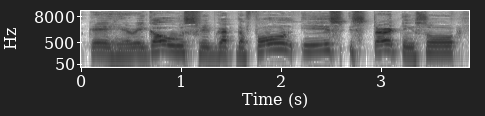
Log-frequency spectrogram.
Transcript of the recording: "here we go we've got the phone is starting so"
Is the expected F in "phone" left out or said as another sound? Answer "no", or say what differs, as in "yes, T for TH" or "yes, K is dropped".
no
